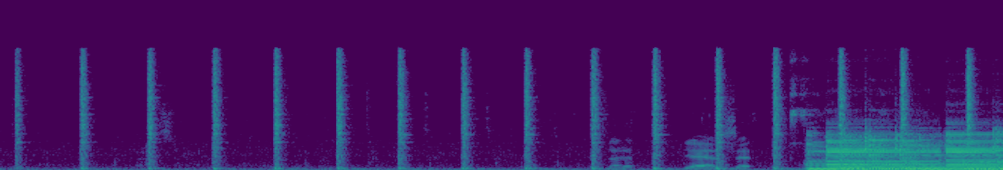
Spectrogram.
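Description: Steady sharp clicks about two a second set the tempo, then about seven seconds in the full band comes in loudly with guitars, bass and drums, keeping the same beat.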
